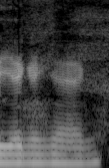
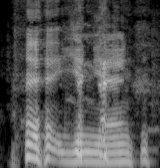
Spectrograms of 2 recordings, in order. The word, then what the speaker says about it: yin and yang: I are like a ying and Yang see Cory and I first of all there's no G and yin and yang yin yang uh you bastard I've been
